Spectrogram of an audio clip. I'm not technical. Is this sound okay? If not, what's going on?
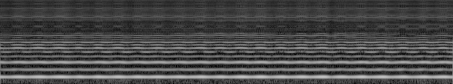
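No. Across the whole music clip there is imaging from sample-and-hold upsampling. The audio was stored at a low rate of 12 kHz and then stretched to 44.1 kHz by simply repeating each sample without smoothing. That leaves mirrored copies of the music above 6 kHz, heard as a bright metallic fizz. Unlike steady background hiss, this fizz gets louder and quieter with the music, and its lowest part moves down when the melody moves up.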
